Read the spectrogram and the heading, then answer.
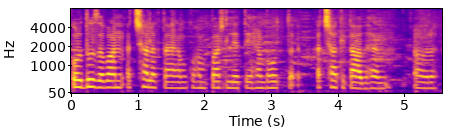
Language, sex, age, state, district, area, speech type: Urdu, female, 18-30, Bihar, Khagaria, rural, spontaneous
